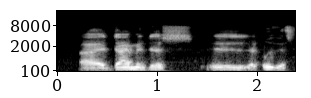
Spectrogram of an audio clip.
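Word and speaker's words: Diamandis: Uh, next story we'll cover here is uh, one from CoinDesk uh, about the X-P prize founder Peter H Diamondis is I believe that's how you pronounce it is swapping out his gold for Bitcoin.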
